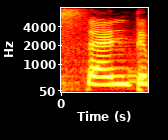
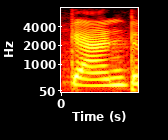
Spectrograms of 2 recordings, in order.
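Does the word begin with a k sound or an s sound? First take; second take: s sound; k sound. First: The word begins with an s sound. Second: The word begins with a k sound. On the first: The speaker calls it right. "यहाँ पर सेंट बोला जाएगा" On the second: The speaker calls it wrong. "यहाँ पर इसको कैंट नहीं बोला जाएगा"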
